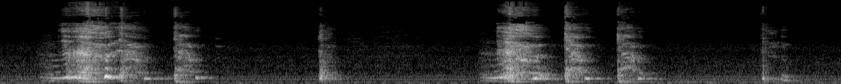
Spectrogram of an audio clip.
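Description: Repeated harsh cough bursts in two clusters, with shorter coughs and throat clearing between them: an ongoing coughing fit.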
